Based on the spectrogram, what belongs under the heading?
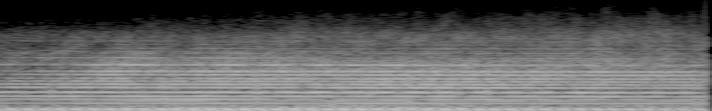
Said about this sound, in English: Commuter trains pass right by the Alviso Marina County Park, a small marsh in the heart of Silicon Valley.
